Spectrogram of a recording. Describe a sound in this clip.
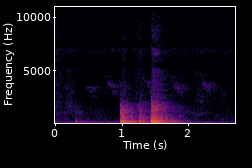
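Plastic items clatter as a woman sets them down.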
